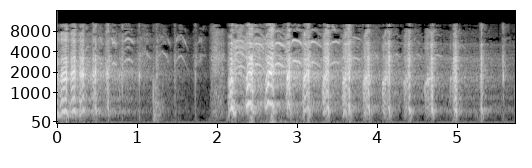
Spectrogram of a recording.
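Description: High-pitched laughter: a fast run of short 'ha' pulses, about six a second. It fades after the first second and then picks up again, loud and hearty, about two seconds in.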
